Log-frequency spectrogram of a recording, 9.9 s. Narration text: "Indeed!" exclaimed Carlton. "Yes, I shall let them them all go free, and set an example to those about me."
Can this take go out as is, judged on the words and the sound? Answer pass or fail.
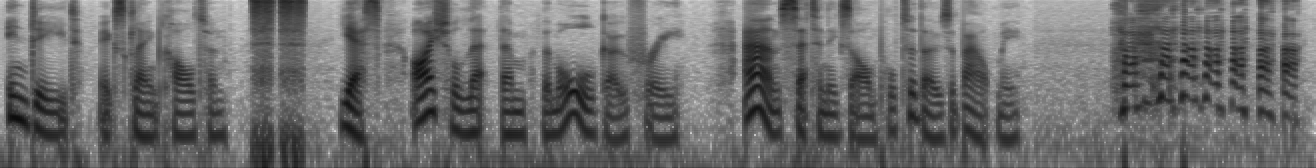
fail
